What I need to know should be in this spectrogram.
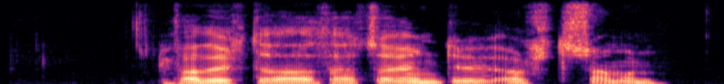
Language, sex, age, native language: Icelandic, male, 13, Polish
